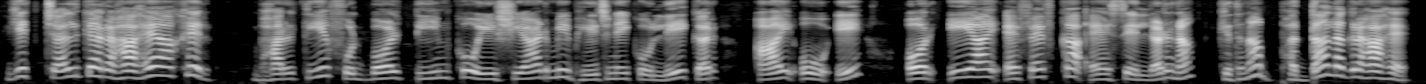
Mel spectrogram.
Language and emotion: Hindi, angry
